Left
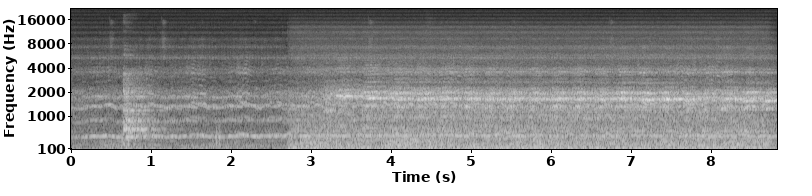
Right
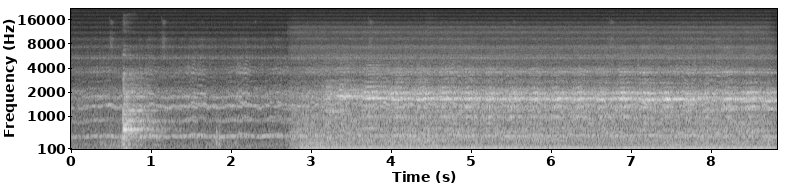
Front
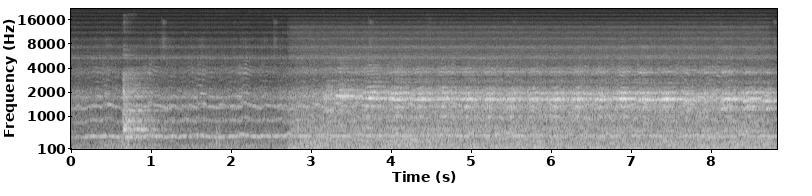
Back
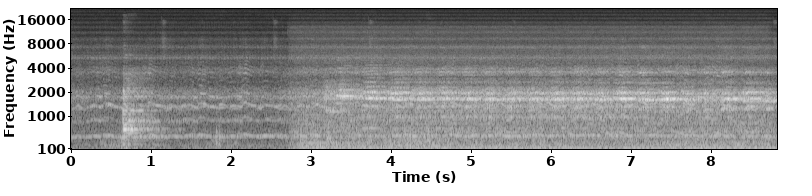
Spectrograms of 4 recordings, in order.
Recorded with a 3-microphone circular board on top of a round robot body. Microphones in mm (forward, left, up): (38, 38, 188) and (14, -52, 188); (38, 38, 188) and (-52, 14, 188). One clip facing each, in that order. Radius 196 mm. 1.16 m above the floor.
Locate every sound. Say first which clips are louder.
0.6 s tapping: right 5 dB, back 2 dB; 90° right, 3.5 m
2.7 s a bird: left 2 dB, front 2 dB; 75° left, 4 m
